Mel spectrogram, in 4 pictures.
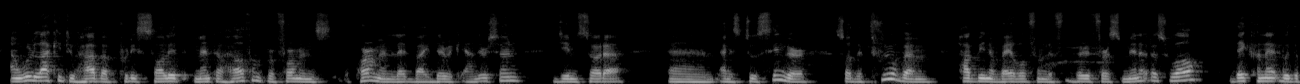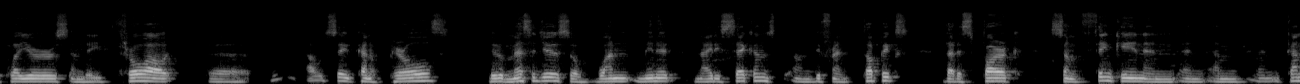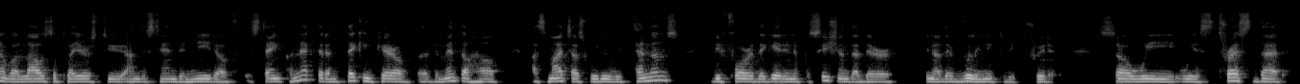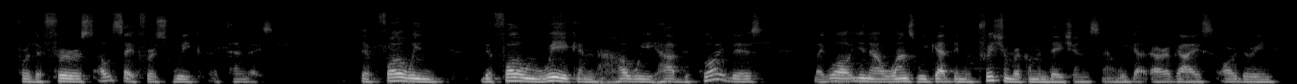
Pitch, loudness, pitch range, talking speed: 130 Hz, -29 LUFS, 125-145 Hz, 180 wpm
